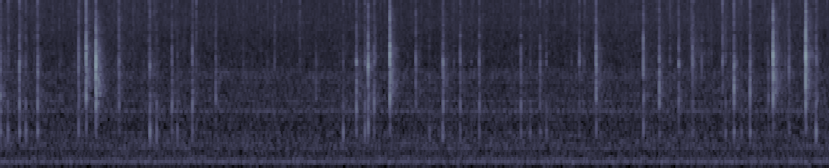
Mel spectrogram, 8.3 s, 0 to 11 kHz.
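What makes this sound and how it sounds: A PS4 controller of hollow hard plastic, held in both hands, is tapped and clicked rapidly with the thumbs on its buttons and touchpad. Quick, sharp, bright clicks patter irregularly at a low level over a steady low hum, each one dying away almost instantly.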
